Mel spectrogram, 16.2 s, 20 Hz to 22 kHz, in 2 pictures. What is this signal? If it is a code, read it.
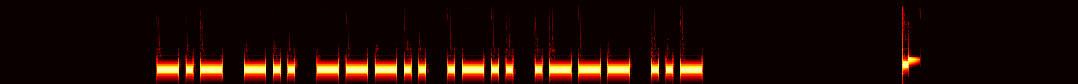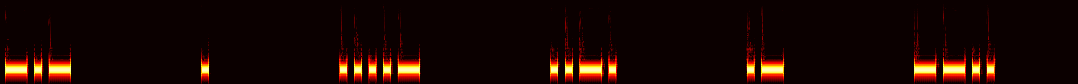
Morse code, heard as a keyed tone, about 21 wpm, spaced as for 11 wpm, 700 Hz. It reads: KD8LJU KE4FAZ
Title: USA Call Signs - 6 Characters - 6x Character Spacing - 22wpm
